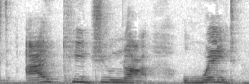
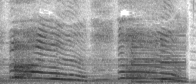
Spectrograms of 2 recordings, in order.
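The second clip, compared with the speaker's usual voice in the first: very high, loud mock wail; mock loud sobbing; loud crying wail; 8 dB louder than usual. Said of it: "all you hear is Amy's loud crying".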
